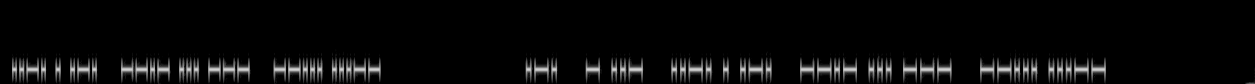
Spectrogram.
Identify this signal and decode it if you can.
Morse code, heard as a keyed tone, about 33 wpm, 700 Hz. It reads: FER QSO 73 R TU FER QSO 73
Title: Speed-Racing Common QSO Phrases Encore - 28wpm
